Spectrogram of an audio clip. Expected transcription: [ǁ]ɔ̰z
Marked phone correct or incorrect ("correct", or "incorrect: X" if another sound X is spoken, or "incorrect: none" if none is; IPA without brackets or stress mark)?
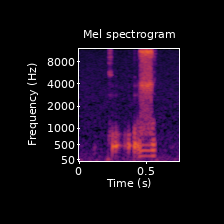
incorrect: k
